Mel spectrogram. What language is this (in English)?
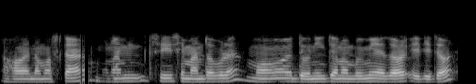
Assamese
